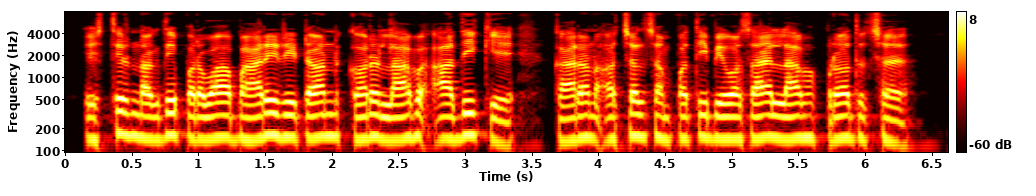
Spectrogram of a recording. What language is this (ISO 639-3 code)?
mai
